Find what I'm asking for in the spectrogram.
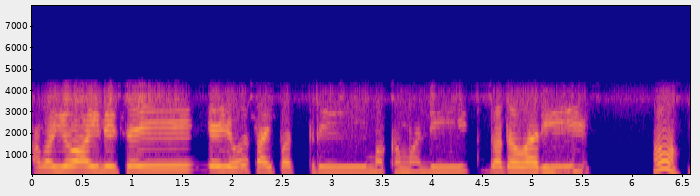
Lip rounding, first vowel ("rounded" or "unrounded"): unrounded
